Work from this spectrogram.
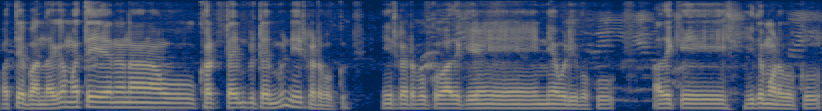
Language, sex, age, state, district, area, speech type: Kannada, male, 30-45, Karnataka, Vijayanagara, rural, spontaneous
